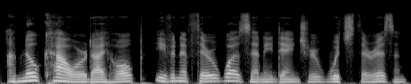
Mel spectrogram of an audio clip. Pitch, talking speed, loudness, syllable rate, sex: 130 Hz, 205 wpm, -19 LUFS, 5.0 syllables/s, male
